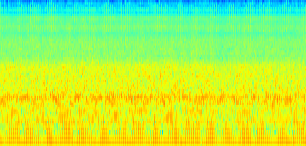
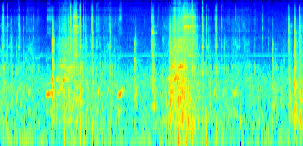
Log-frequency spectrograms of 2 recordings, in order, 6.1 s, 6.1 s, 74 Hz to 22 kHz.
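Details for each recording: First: John Deere JS26 push mower, Briggs & Stratton engine, after the blade hit something hard; fuel system cleaned, cable replaced, blade reinstalled: steady, even high-speed drone with no misses or surging, though vibration remains and a bent shaft is suspected. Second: John Deere JS26 push mower with Briggs & Stratton engine after the blade hit something hard: runs unevenly, surging and skipping every second or so, with vibration and hard starting; fuel system cleaned, new plug and air filter; partially sheared flywheel key suspected.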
